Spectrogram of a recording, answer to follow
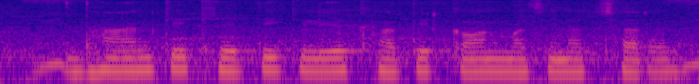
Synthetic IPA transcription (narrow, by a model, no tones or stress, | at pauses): d̪ʱankekʰet̪ikeliekʰaːt̪iɾkɔːnmət͡ʃinətːʃʰaɾə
